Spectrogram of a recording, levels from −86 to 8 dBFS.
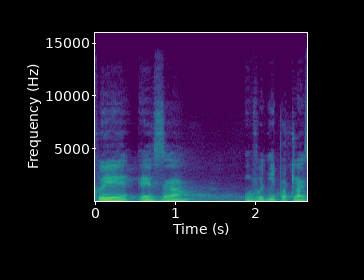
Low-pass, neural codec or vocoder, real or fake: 14.4 kHz; codec, 44.1 kHz, 2.6 kbps, DAC; fake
